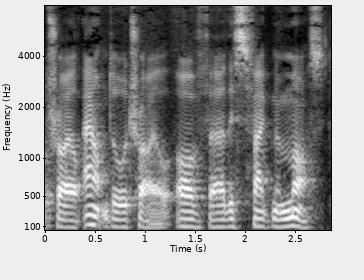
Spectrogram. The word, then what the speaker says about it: Sphagnum: Is it Sphagnum moss? – Sphagnum, that's right.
